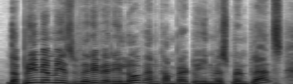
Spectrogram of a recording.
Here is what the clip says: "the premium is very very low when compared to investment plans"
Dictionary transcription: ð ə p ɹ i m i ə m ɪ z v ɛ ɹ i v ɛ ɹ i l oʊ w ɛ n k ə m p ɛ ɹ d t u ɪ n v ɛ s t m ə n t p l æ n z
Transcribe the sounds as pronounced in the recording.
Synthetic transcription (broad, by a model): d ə p ɹ i m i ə m ɪ z v ɛ ɹ i v ɛ ɹ i l oʊ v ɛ n k ə m p ɛ ɹ d t u ɪ n v ɛ s t m ə n t p l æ n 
